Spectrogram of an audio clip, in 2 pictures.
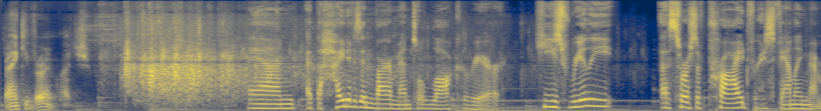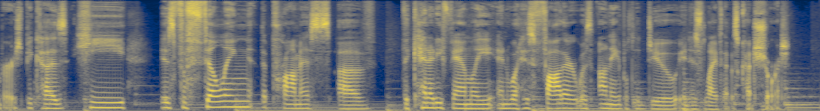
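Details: Adult narrator; normal voice.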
